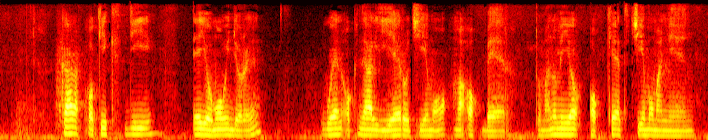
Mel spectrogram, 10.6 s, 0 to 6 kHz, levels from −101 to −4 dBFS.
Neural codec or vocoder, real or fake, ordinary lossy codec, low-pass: codec, 24 kHz, 0.9 kbps, WavTokenizer, medium speech release version 2; fake; AAC, 24 kbps; 5.4 kHz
